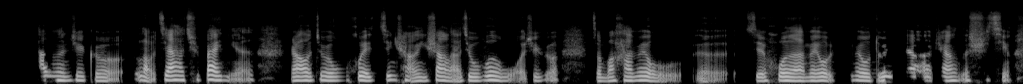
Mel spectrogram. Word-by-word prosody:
到 195 +1 -6
他 - - -4
们 185 -1 +2
这 190 0 -1
个 170 -3 -2
老 185 -3 0
家 200 0 +4
去 210 - -9
拜 210 -1 +5
年， 195 +3 -6 0.4
然 180 +1 +4
后 185 0 +5
就 185 -2 +1
会 190 -1 +1
经 195 +3 -3
常 195 -5 -1
一 165 - -1
上 185 0 +3
来 - - 0
就 175 +1 +1
问 195 -1 +3
我 - - -5
这 170 - -5
个 - - -5 0.3
“怎 160 - -2
么 170 +2 +1
还 180 -1 +1
没 190 +2 +2
有， 170 -5 0
呃， - - -7 0.2
结 165 -1 -2
婚 180 +1 +3
啊， 170 -1 +5
没 170 +1 +1
有 175 0 +4 0.2
没 195 - -3
有 180 -1 +5
对 170 +2 0
象 185 0 -2
啊” - - -4
这 185 - -3
样 180 +1 +2
的 - - -5
事 195 +2 -8
情。 200 - -6
180 Hz, 265 characters per minute, -23 LUFS, 175-195 Hz, 0.4 s, 拜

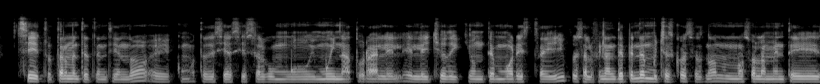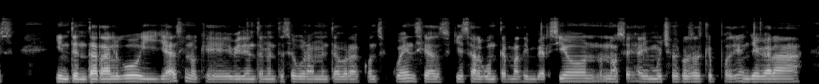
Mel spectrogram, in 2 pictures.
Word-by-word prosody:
Sí, 145 -2 +6
totalmente 130 -2 0
te 120 - -8
entiendo. 120 +7 -3
Eh, 125 -2 -5
como 125 +3 -11
te 120 - -6
decía, 120 0 -2
sí - - -4
es - - -4
algo 120 +1 -2
muy, 120 0 -4
muy 125 +1 0
natural 125 +1 0
el 125 +3 -1
el 125 -4 0
hecho 120 +1 +1
de 120 -1 -1
que 125 - -7
un 120 -1 -2
temor 125 0 0
esté 125 - -3
ahí, 125 +9 0
pues 135 -8 -3
al 120 - +1
final 125 +1 +1
dependen 145 +3 +3
muchas 130 - +1
cosas, 130 -3 -3
¿no? 140 +2 -2
No 130 -2 -3
solamente 125 0 +1
es 125 - -3 0.3
intentar 125 0 +5
algo 135 +2 +5
y 125 -1 +1
ya, 130 - +5
sino 130 -6 -4
que 125 -1 -3
evidentemente 125 0 -2
seguramente 125 -2 -2
habrá 125 0 -1
consecuencias, 125 0 -2
quizá 130 0 0
algún 125 -1 -1
tema 125 -1 -2
de - - -4
inversión, 140 +3 0
no 130 0 -1
sé, - - -1
hay 130 0 0
muchas 130 0 -2
cosas 130 0 0
que - - -4
podrían 140 -3 -3
llegar 130 0 +3
a, 130 0 +1
125 Hz, 210 wpm, -25 LUFS, 125-130 Hz, 0.3 s, Sí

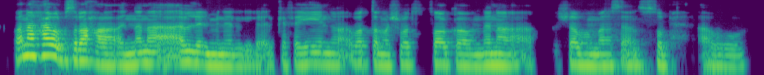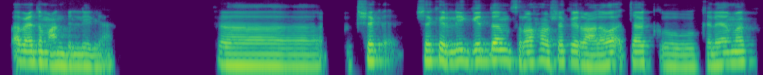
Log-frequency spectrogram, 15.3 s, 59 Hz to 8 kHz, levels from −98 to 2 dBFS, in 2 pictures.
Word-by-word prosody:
وأنا 215 - +6
هاحاول 215 -1 +8
بصراحة 155 -7 +2
إن 120 +1 0
أنا 135 0 +1
أقلل 135 -4 +1
من 115 -1 +1
ال 110 -1 -7
الكافيين، 125 +2 -5
وأبطّل 130 +1 -5
مشروبات 125 +2 -5
الطاقة، 125 -2 -3
وإن 115 +1 -3
أنا 120 -1 -2 0.2
أشربهم 120 -2 -3
مثلًا 115 +1 -4
الصبح، 115 0 -8 0.2
أو 110 -2 -8 0.3
أبعِدهم 140 -1 +3
عن 120 0 +2
بالليل 115 -1 -2
يعني. 115 +3 -7 1.0
فمتشك 115 - -1 0.2
شاكر 150 0 +1
ليك 145 +3 +1
جدًا 155 +2 +3
بصراحة، 140 +1 0
وشاكر 140 -2 +1
على 115 0 +3
وقتك 135 0 0
وكلامك 120 +4 -1
125 Hz, 120 wpm, -20 LUFS, 115-140 Hz, 1.0 s, هاحاول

